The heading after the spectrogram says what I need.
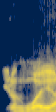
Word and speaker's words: Younghoe: Younghoe Koo? Younghoe. Whatever. That says Young Ho. I refuse to go that call. It's pronounced Younghoe.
